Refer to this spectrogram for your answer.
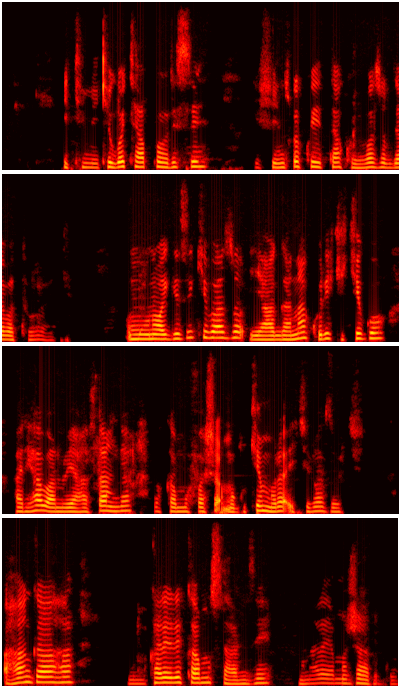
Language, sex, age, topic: Kinyarwanda, female, 18-24, government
